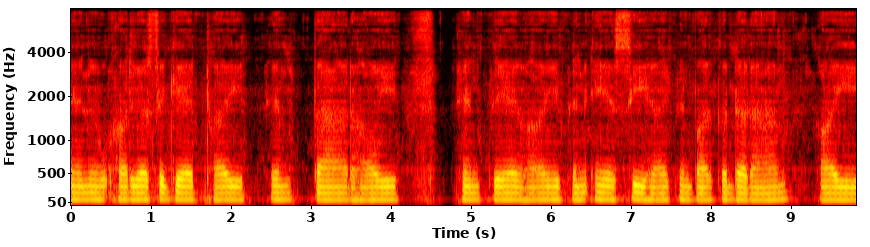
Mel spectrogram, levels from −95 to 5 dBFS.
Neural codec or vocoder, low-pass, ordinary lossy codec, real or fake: codec, 16 kHz, 4.8 kbps, FACodec; none; none; fake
